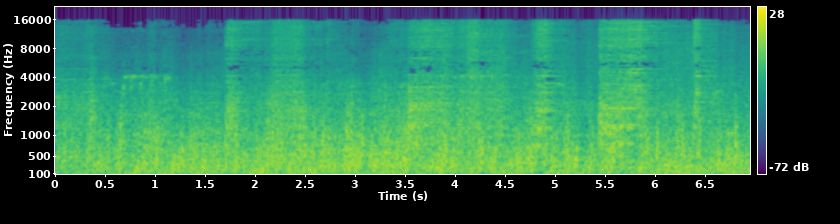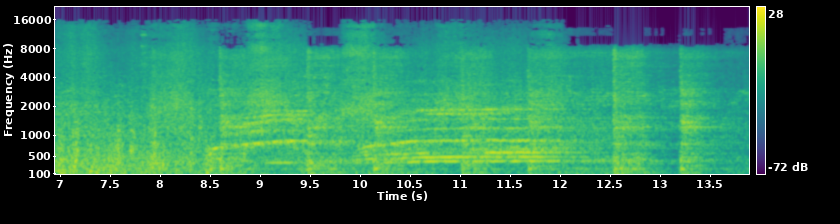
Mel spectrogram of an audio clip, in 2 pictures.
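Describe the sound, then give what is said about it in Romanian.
A locomotive-hauled train running on rails: a loud, steady rumble and rattle of wheels, with high squealing tones emerging in the later part before the sound drops away at the end. “Ai, parte de o locomotivă frumoasă.”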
